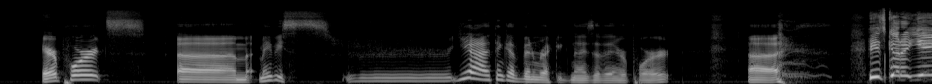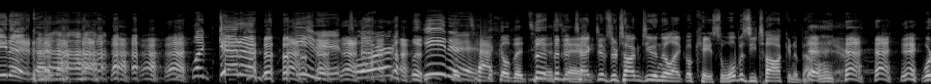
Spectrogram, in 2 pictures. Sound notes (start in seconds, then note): 9.4 everyone laughs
